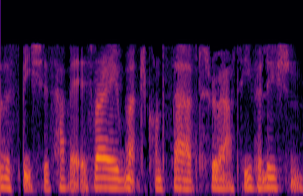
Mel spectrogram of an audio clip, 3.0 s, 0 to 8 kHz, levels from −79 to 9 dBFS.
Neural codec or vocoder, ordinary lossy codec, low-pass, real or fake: none; AAC, 16 kbps; 7.2 kHz; real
